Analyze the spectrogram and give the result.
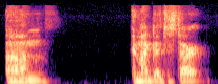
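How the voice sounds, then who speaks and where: A man speaking over a video call as an applicant at a hearing, reading a prepared statement in an earnest, halting way with fillers. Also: mid-range voice, fairly even intonation, fairly bright tone.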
